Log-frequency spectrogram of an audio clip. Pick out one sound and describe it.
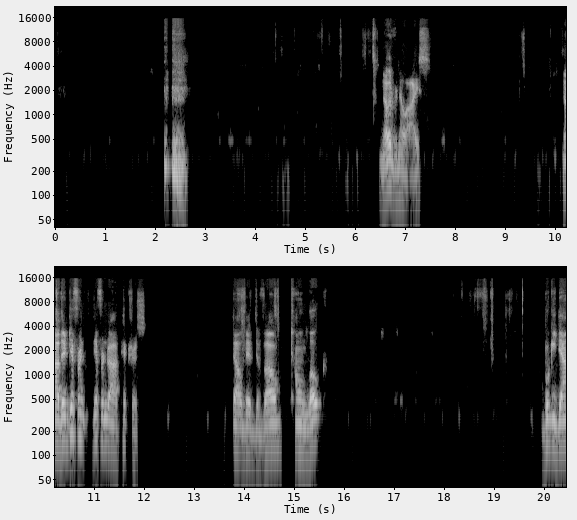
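Trading cards rustle and slide softly as hands flip through them.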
